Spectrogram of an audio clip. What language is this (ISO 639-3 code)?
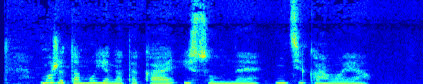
bel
